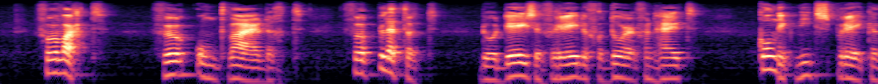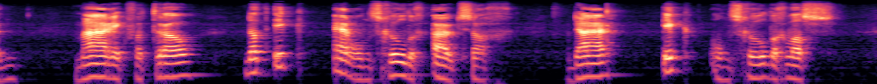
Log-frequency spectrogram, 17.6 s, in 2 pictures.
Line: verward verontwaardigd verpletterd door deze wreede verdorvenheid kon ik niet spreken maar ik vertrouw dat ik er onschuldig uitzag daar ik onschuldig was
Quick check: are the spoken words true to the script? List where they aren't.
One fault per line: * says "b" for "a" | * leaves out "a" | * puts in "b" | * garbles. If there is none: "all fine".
all fine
